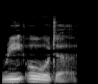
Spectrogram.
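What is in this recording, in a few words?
"reorder", English, British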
